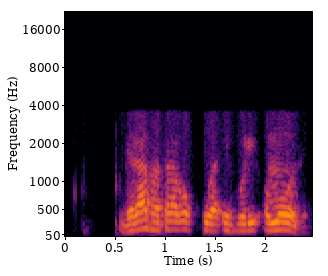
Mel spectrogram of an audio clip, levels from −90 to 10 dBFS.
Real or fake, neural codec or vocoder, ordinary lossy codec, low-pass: real; none; none; 3.6 kHz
